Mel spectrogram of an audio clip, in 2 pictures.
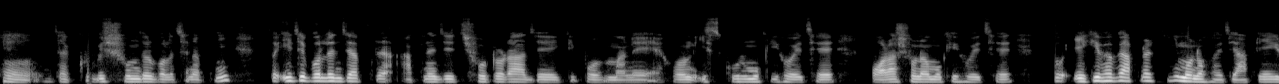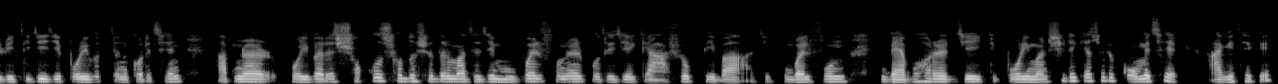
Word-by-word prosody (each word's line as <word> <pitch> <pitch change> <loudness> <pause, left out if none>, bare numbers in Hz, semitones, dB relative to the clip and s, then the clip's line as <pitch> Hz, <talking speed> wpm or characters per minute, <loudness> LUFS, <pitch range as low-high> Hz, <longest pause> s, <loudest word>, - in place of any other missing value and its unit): হ্যাঁ, 120 -7 -1 0.2
এটা 125 -1 -7 0.2
খুবি 135 - -2 0.2
সুন্দর 130 0 +4
বলেছেন 115 0 -3
আপনি। 155 - -3 0.5
তো - - -7
এই 165 - +8
যে, 185 - +9
বললেন, 160 -1 +7
যে, - - +4
আপনা 130 - -5 0.3
আপনার 125 0 0
যে, 125 - +4 0.2
ছোটরা 125 -2 +1 0.2
যে, 115 - 0
একটি 105 - -15
প - - -37 0.3
মানে 105 +1 -4 0.2
এখন 115 0 -2 0.3
স্কুলমুখী 125 -1 -1
হয়েছে, 115 -1 -1 0.5
পড়াশোনামুখী 120 +1 +2
হয়েছে। 115 0 -4 0.5
তো 155 - -4 0.2
একিভাবে 165 +3 +6
আপনার 165 +2 0
কি 170 - -12 0.2
মনে 130 -4 +8
হয়. 110 -2 -4
যে, - - -7
আপনি 115 - -15
এই 120 - +2
রীতিটি 120 +2 0
যে, 125 - +2
পরিবর্তন 120 0 0
করেছেন, 115 +1 -4 0.5
আপনার 125 -1 +3 0.3
পরিবারের 125 0 +1
সকল 135 +4 -4 0.2
সদস্যদের 135 -2 -1
মাঝে 125 0 0
যে, 135 - +1 0.2
মোবাইল 135 +4 0
ফোনের 130 0 0
প্রতি 120 -1 -6
যে, 120 - -2
একটি 115 - -10 0.2
আসক্তি, 125 -1 -4
বা 110 0 +2 0.3
যে, - - -16 0.2
মোবাইল 115 +1 +2
ফোন 125 0 0 0.6
ব্যবহারের 125 +3 +2
যে, 125 - +3
একটি 110 - -18 0.2
পরিমাণ, 120 0 +3
সেটা 160 0 -2
কি - - -14
আসলে 160 0 -5
কমেছে 135 +2 +2 0.5
আগে 115 +2 0
থেকে? 130 -1 -5
125 Hz, 150 wpm, -20 LUFS, 115-130 Hz, 0.6 s, যে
